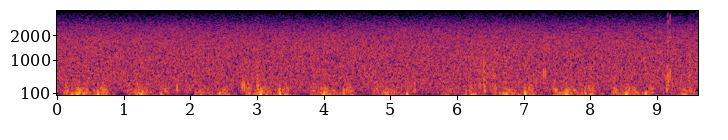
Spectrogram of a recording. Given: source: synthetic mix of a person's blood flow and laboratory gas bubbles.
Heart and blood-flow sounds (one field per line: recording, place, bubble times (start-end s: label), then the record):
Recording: Doppler ultrasound of blood flow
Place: precordium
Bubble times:
1.15-1.32 s: bubbles
1.61-1.69 s: bubbles
1.76-1.86 s: bubbles
2.76-3.18 s: bubbles
5.36-5.41 s: bubbles
6.23-6.63 s: bubbles
7.29-7.38 s: bubbles
9.12-9.25 s: bubbles
9.48-9.54 s: bubbles
From the record:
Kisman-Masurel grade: 121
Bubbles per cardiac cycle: 1 to 2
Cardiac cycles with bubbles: 10 to 50%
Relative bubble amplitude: barely perceptible (0.100 to 0.250)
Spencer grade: 2 (many but less than half of the cardiac periods contain bubble signals, singularly or in groups)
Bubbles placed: anywhere in the cardiac cycle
